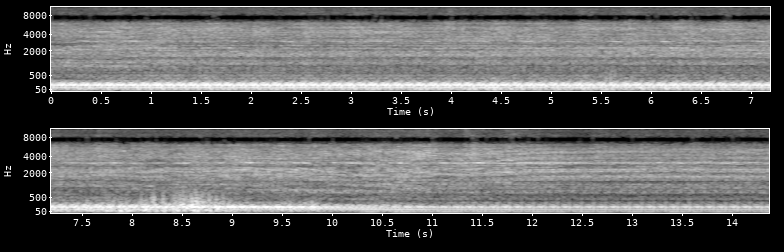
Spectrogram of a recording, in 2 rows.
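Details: 2017 Ram 6.7 Cummins diesel, tuned and deleted, at high idle: thin whistle over diesel clatter, then revs fall off; normal turbo spool whistle.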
